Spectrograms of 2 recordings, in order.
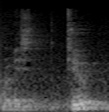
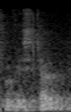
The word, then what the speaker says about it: Revizto: Again, we were actually speaking to somebody in the hall earlier on about how to pronounce Revizto. So it's not Revizto, it's Revizto, which means visual check in Latin.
